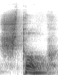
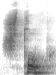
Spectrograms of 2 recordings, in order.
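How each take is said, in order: First: The word begins with an sh sound. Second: The same.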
